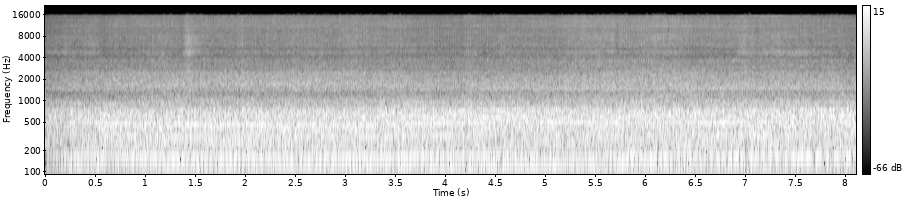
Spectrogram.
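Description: Polaris snowmobile engine running at a steady cruising speed, heard from the rider's seat, its pitch holding level throughout.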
